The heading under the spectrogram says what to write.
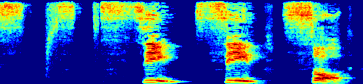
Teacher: سین اور صاد کی جو آواز ہے اس میں صفیر یعنی سیٹی کی سی آواز آتی ہے · زبان کی نوک جب نیچے کے دو دانتوں سے لگے تو سین اور صاد ادا ہوتا ہے. سین اور صاد.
